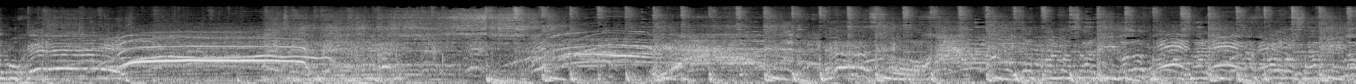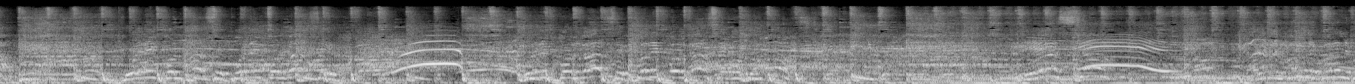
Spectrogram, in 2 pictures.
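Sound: women screaming and cheering crowd

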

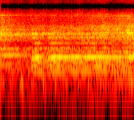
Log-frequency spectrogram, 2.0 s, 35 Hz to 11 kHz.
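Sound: train in the video game Ape Escape 3

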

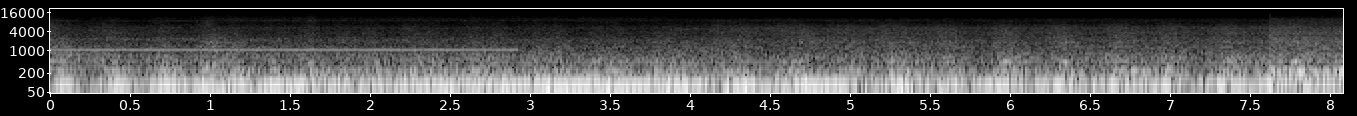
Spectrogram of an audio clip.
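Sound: 1986 Chevrolet El Camino engine running

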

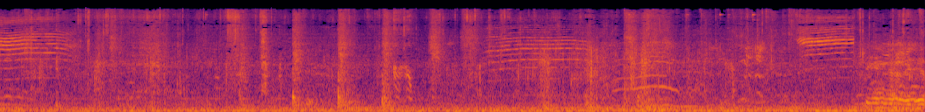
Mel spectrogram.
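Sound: goats and goat kids bleating

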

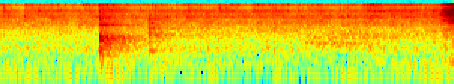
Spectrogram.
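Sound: chicken frying in a pan

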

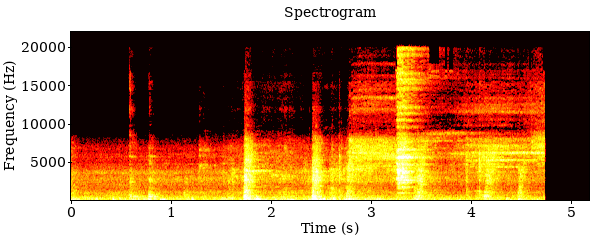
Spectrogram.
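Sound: train entering railway station

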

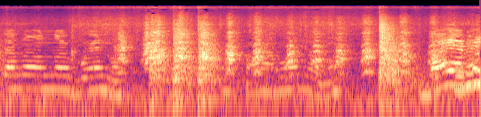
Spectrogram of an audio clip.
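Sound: hen clucking

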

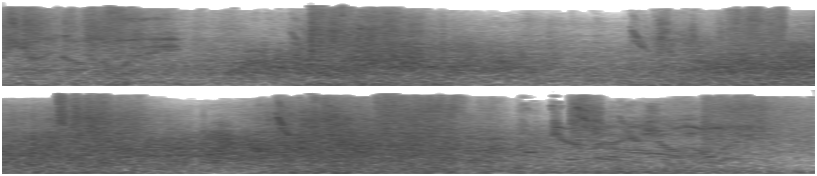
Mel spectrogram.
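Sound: airstrike explosions in a video game

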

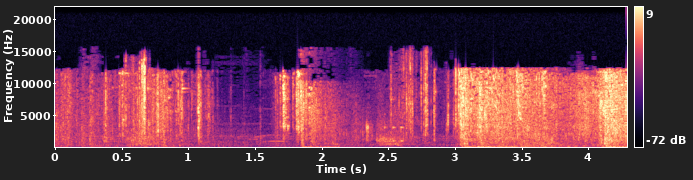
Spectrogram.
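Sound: gunfire in a shooter video game

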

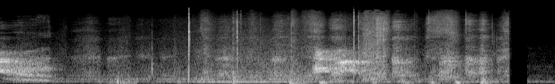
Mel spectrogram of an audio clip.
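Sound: rabid dog growling and barking

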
